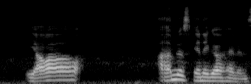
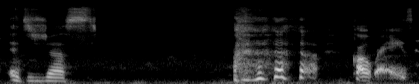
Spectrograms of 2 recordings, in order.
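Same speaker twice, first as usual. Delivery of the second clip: breathless teary whisper; 4 semitones higher, slower than usual. Real, not acted. Emotional breakdown into laughter.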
